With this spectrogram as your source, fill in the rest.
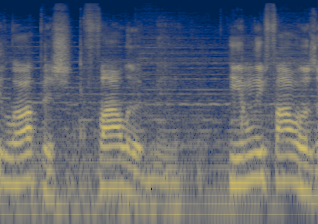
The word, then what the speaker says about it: Lopes: his name is pronounced Lish I think it's pronounced T Lish it's not actually Lopez that's a misnomer but it's yeah what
